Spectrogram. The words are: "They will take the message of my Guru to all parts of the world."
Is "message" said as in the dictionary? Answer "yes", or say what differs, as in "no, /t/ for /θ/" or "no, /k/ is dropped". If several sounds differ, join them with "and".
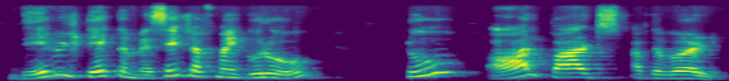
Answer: yes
